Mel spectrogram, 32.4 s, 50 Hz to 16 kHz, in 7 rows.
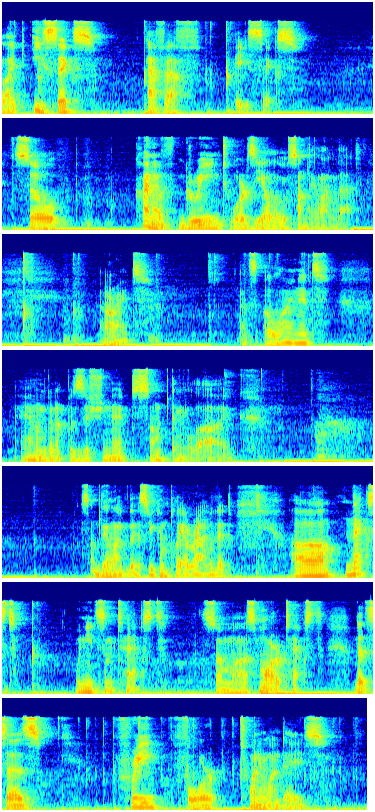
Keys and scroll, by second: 9.6 Return, 11.1 super+a, 12.4 super+d, 17.8 Down, 20.4 super+s, 28.8 shift+f, 31.5 shift+d.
